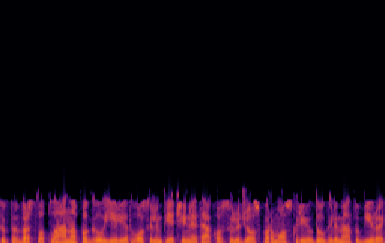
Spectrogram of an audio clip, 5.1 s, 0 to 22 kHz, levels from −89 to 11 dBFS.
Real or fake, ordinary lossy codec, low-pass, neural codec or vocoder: real; AAC, 16 kbps; 19.8 kHz; none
